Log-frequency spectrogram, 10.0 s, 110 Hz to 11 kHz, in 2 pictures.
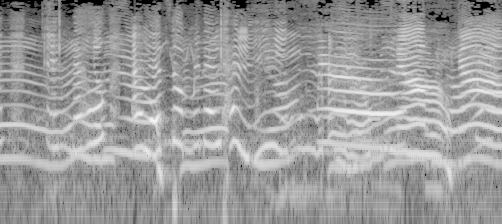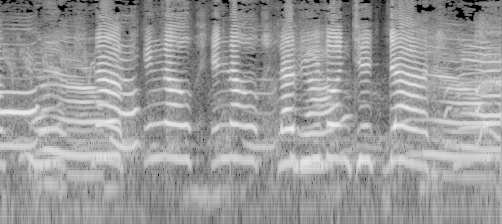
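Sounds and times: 
speech: 1.0s - 5.2s, 6.5s - 10.0s
high-pitched kittens meowing: 2.9s - 6.2s.

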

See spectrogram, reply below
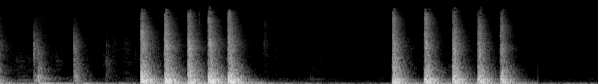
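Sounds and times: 
knocking on a door: 0.8s - 2.6s, 3.9s - 5.2s.

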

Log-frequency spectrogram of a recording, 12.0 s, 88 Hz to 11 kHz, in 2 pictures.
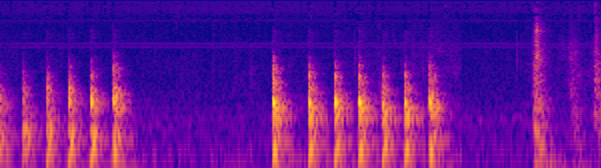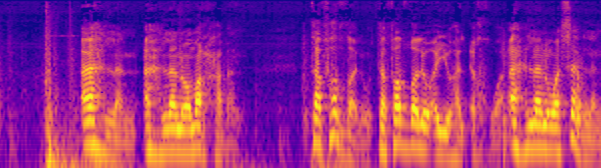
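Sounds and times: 
firm knocking on the wooden door of a house: 0.0s - 1.4s, 2.7s - 4.5s, 11.0s - 12.0s
louder sharper thuds: 5.4s - 6.9s
speech: 6.8s - 8.5s, 9.2s - 12.0s.

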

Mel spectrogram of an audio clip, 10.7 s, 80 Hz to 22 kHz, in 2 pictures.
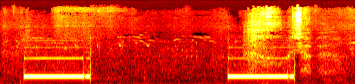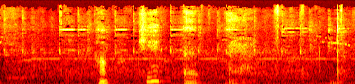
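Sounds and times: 
phone ringback tone: 0.4s - 1.4s, 3.4s - 4.4s
speech: 6.8s - 8.4s.

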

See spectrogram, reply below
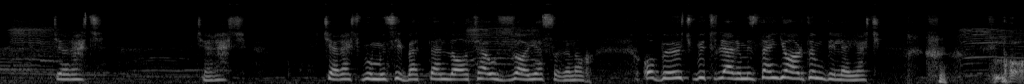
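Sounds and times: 
lambs bleating: 0.0s - 0.9s, 4.6s - 5.6s, 9.6s - 10.2s
low steady background: 0.0s - 10.2s
speech: 0.6s - 1.1s, 2.0s - 2.6s, 3.2s - 10.2s.

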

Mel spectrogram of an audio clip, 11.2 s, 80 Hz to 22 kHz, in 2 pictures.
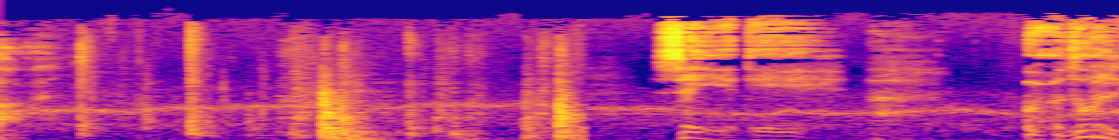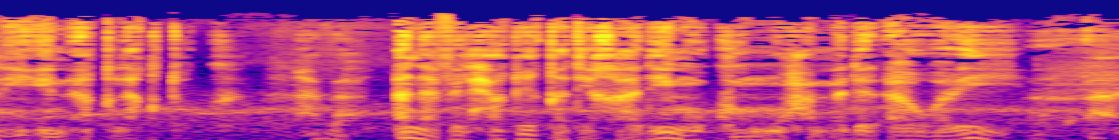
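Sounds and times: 
wooden knocks and rattles of a settling door: 0.4s - 3.0s
heavy door creaking and thudding shut: 1.4s - 3.0s
speech: 3.3s - 4.6s, 5.3s - 6.5s, 7.2s - 11.1s.

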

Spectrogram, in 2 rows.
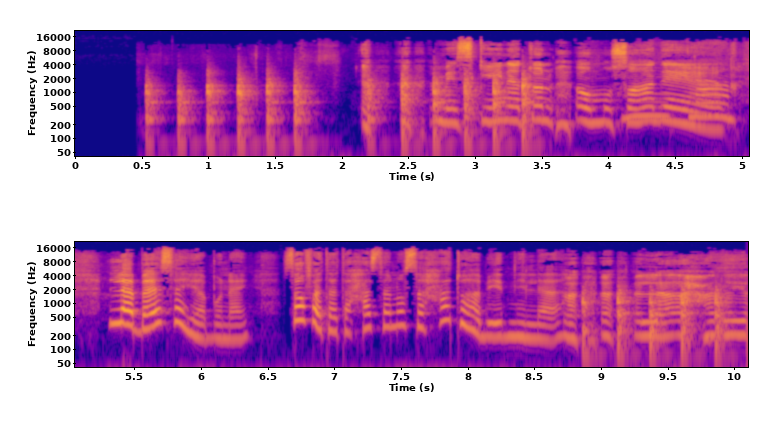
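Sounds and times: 
firm knocking on the wooden door of a neighbour's home: 0.5s - 3.6s, 8.8s - 10.0s
speech: 2.2s - 10.0s.

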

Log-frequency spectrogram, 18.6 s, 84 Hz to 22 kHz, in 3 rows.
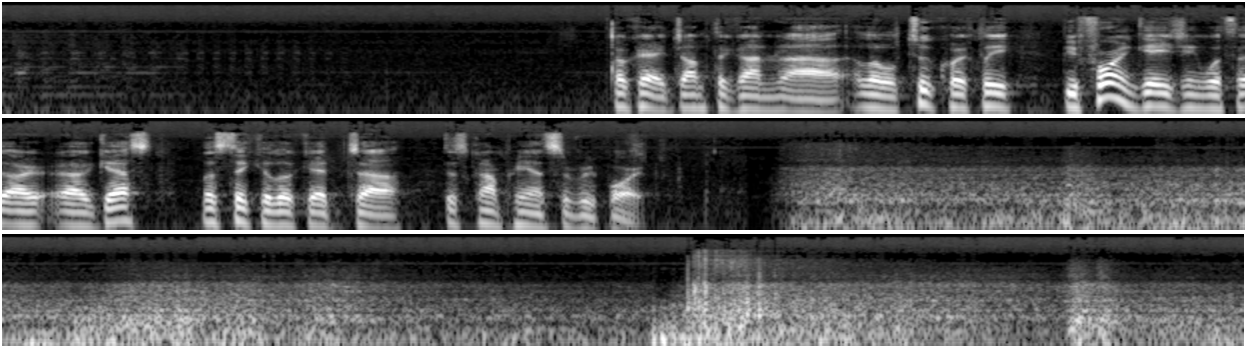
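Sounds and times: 
speech: 3.0s - 9.6s
air and artillery strike bombardment explosions in Gaza: 10.2s - 18.6s.

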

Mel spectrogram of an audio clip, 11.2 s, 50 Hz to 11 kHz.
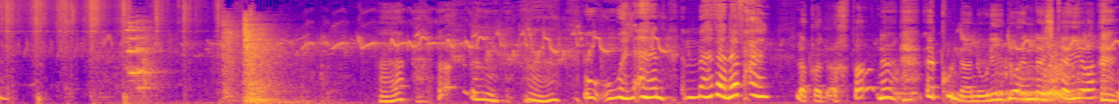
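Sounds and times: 
voices chattering and calling out in high animated tones: 0.0s - 11.1s
cage door slamming shut: 2.2s - 3.3s
speech: 3.8s - 11.1s.

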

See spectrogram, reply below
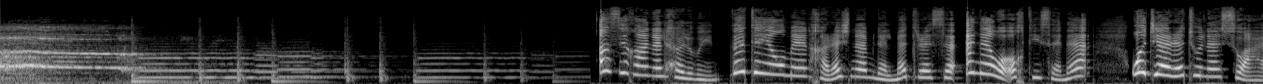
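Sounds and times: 
rooster crowing: 0.0s - 2.4s
speech: 6.4s - 12.6s.

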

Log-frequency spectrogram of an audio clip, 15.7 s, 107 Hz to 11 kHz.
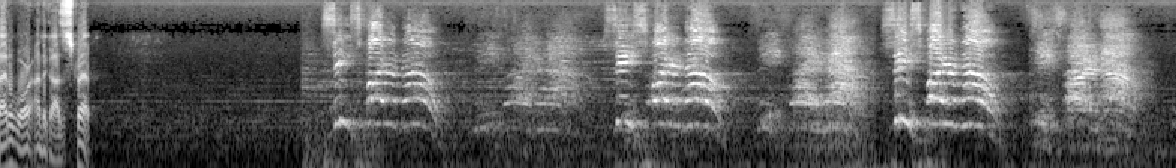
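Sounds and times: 
speech: 0.0s - 1.4s
large crowd of protesters shouting slogans: 4.0s - 15.5s.

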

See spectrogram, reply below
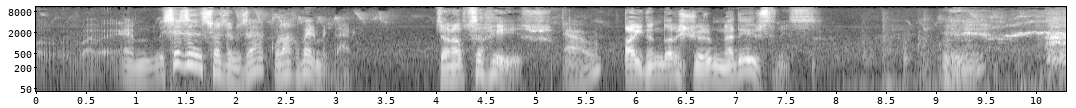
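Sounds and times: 
speech: 0.6s - 3.4s, 4.0s - 7.9s, 9.0s - 9.6s
Iranian horse neighing: 9.0s - 10.2s.

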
